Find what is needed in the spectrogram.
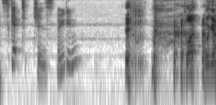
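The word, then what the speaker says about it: Skechers: How do we spell it? Oh, S K E T C H E S. E S. Yeah. No R.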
